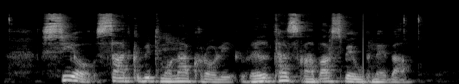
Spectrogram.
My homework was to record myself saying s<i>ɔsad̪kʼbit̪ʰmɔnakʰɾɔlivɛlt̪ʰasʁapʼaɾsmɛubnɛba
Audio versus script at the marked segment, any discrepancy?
no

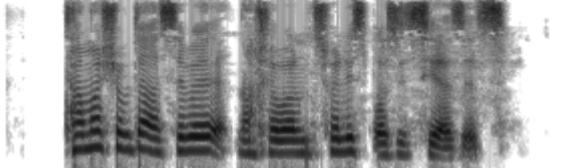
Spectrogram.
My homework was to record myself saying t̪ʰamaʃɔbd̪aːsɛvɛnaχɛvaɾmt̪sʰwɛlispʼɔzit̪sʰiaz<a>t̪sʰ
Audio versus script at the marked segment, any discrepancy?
yes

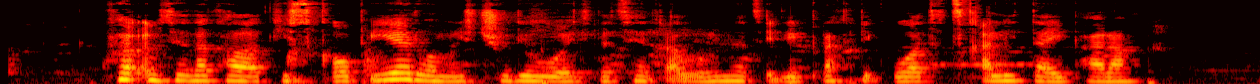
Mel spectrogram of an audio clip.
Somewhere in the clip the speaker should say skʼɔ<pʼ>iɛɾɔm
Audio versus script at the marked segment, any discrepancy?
no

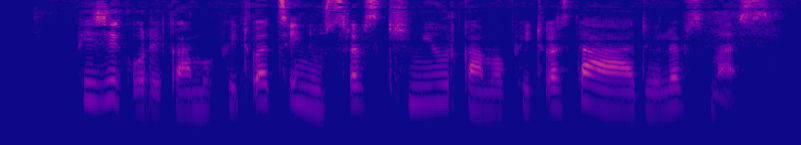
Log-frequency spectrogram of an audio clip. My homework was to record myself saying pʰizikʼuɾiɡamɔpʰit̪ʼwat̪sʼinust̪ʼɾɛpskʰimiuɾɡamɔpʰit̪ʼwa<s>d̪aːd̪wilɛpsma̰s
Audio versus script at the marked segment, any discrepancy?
no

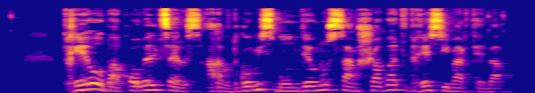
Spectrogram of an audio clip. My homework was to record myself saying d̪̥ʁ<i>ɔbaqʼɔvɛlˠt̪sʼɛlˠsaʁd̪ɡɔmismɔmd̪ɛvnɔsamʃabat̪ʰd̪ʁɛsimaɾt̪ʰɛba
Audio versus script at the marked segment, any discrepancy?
yes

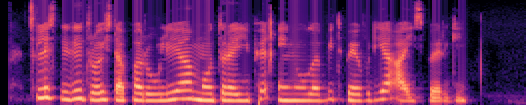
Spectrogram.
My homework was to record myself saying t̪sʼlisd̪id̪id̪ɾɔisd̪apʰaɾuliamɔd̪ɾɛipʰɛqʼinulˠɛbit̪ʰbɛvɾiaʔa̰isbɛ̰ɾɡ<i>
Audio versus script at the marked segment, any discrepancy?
no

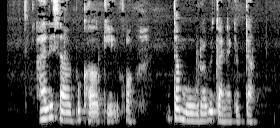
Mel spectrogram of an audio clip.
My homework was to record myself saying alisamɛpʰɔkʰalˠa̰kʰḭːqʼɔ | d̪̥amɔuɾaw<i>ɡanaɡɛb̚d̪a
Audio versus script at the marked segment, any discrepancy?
no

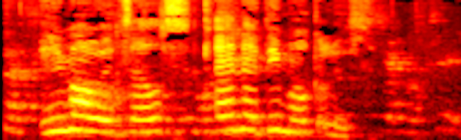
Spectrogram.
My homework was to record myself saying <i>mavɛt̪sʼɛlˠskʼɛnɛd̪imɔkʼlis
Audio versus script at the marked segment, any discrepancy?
no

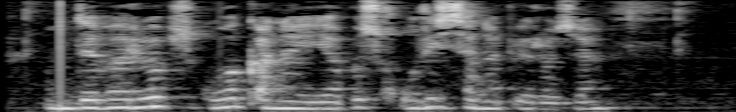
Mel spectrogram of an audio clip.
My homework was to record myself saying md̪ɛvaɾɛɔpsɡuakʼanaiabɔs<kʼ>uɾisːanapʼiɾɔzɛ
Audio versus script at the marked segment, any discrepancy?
yes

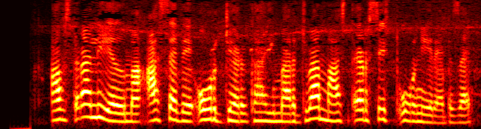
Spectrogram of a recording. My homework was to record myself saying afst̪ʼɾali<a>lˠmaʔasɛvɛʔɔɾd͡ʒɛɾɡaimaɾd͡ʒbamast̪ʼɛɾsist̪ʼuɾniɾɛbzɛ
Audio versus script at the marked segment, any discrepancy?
yes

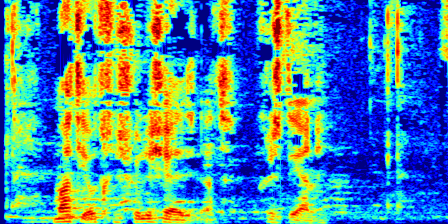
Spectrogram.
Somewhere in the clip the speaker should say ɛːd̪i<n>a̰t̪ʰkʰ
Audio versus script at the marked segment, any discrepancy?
no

